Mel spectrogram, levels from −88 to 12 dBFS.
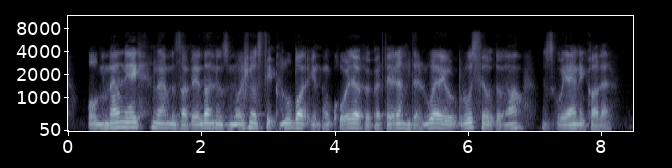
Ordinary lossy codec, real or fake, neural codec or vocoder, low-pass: none; fake; codec, 16 kHz, 1 kbps, FreqCodec, larger model; 7.2 kHz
